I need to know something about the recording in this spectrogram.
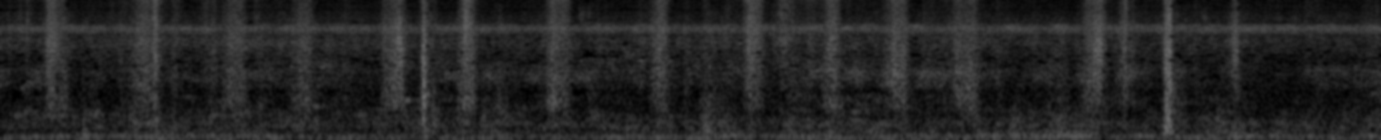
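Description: A cloth pats a flatbread on a hot pan.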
